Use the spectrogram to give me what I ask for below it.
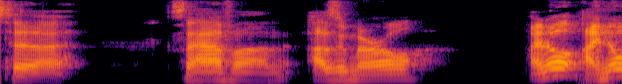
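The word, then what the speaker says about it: Azumarill: water uh shards to because I have an azumero I know I know it's actually pronounced azumerel but I refuse to pronounce it like that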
